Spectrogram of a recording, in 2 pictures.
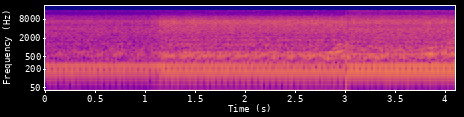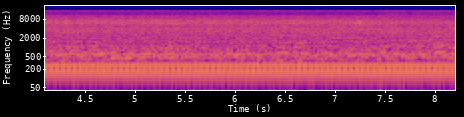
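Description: A motor pump drones steadily.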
